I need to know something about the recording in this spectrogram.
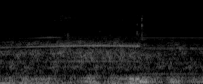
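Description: Low room tone and microphone hiss, with a faint thin high tone that holds for about a second in the middle.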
